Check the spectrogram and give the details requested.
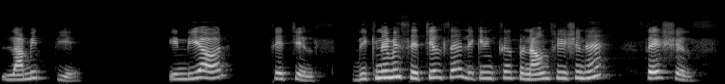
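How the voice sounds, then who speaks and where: A woman teaching study mnemonics, repeating key words slowly and asking and answering her own questions. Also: high-pitched, a bit bright, lo-fi sound. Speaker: teacher of memory tricks.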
